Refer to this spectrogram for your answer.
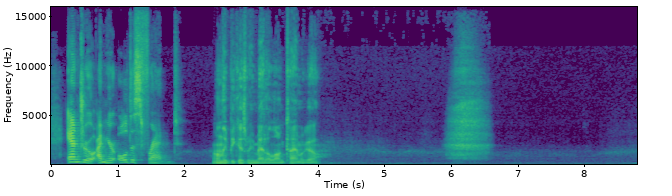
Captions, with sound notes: Andrew, I’m your oldest friend. Only because we met a long time ago. (inhale)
